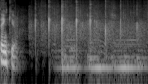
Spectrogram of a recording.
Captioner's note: applause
